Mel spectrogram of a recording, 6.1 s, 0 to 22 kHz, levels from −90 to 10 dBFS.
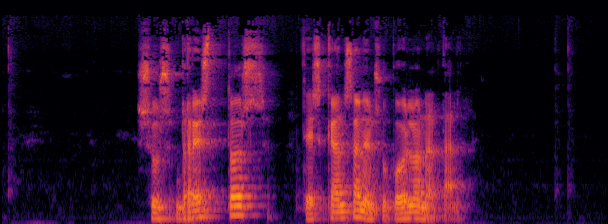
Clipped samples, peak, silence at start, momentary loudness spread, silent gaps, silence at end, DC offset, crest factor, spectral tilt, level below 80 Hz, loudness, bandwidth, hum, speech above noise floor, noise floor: under 0.1%; -2 dBFS; 1.4 s; 12 LU; none; 1.45 s; under 0.1%; 22 dB; -3 dB/octave; -56 dBFS; -19 LUFS; 16.5 kHz; none; 50 dB; -70 dBFS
